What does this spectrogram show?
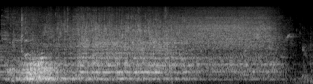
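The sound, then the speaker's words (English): A toilet flushes loudly, a rushing gurgle of water that swirls steadily for about three seconds before draining away and tapering off at the end. “Well, you might as well flush this time down.”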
